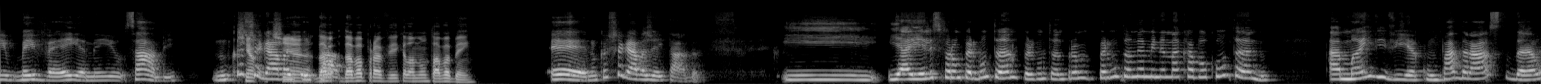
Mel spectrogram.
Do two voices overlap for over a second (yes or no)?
yes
